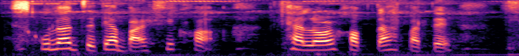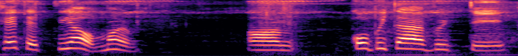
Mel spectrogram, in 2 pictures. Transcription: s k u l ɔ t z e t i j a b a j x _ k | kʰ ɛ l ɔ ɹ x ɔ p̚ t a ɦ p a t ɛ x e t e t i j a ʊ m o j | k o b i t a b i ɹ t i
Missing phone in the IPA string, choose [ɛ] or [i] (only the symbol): i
